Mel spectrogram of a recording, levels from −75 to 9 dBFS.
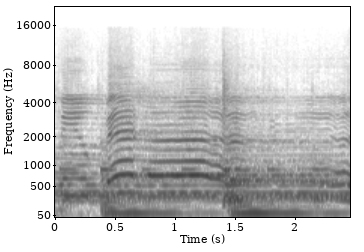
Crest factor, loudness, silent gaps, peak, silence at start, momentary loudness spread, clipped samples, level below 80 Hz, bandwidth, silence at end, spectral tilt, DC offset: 12 dB; -17 LUFS; none; -6 dBFS; 0 s; 6 LU; under 0.1%; -26 dBFS; 15.5 kHz; 0 s; -5.5 dB/octave; 0.2%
